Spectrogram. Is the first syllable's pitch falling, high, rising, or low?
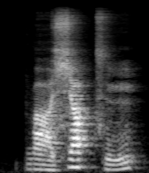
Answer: low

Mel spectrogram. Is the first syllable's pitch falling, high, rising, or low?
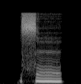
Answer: low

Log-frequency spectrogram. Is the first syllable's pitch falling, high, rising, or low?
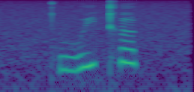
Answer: rising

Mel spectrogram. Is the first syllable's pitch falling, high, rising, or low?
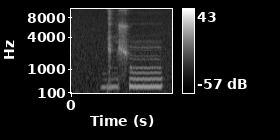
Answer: high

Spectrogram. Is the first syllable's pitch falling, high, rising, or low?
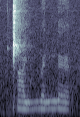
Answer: low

